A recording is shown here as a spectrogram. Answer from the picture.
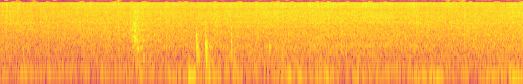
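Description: Cornbread cake batter sizzling in butter and oil on a flat-top griddle: a steady frying hiss, with a couple of faint clicks about two seconds in.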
